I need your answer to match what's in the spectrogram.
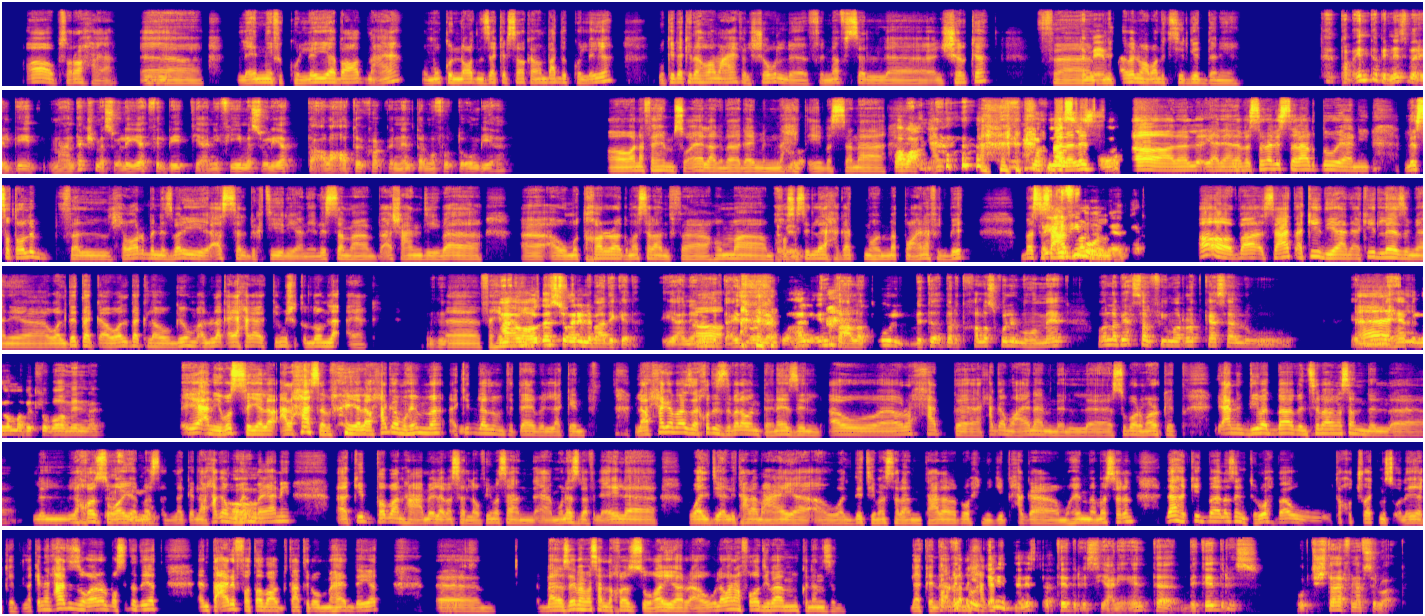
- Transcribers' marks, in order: tapping; unintelligible speech; laugh; unintelligible speech; tsk; laugh; chuckle; in English: "السوبر ماركت"
- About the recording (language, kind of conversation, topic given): Arabic, podcast, إزاي بتوازن بين الشغل والوقت مع العيلة؟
